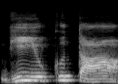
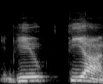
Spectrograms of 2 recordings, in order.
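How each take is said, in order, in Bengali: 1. শেষ সিলেবল সাধারণ 'ta'। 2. শেষ সিলেবল 'tya', 'y' এর টান সহ। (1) "স্বাভাবিকভাবেই ভিয়ুক্তা" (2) "ভিয়ুক্তিয়া নয়"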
